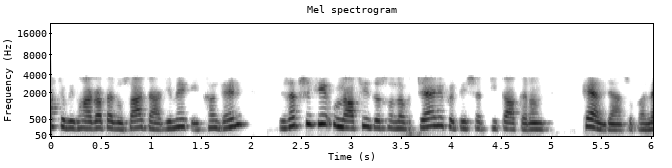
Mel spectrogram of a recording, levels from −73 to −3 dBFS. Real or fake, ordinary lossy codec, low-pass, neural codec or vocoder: fake; none; 3.6 kHz; codec, 24 kHz, 0.9 kbps, WavTokenizer, large speech release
